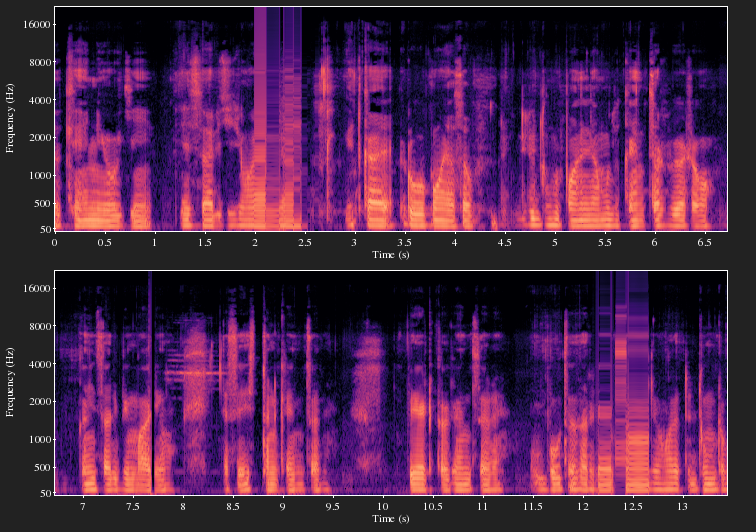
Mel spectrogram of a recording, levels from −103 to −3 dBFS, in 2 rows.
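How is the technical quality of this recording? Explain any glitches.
The recording has two kinds of glitch, heard three times.

From 2.0 to 2.65 s and again from 12.1 to 12.66 s, there is robotic sound from repeated short buffers. The speech becomes a rigid, metallic buzz near 94 Hz. That points to one chunk of roughly 10.7 ms replaying. The likely cause is late-arriving audio, so most of the real sound is skipped.

At 7.66 to 7.72 s, an intermittent contact cuts the signal for about 36 ms. A loose connection briefly opens. The sound drops out, with crackle at both edges.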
